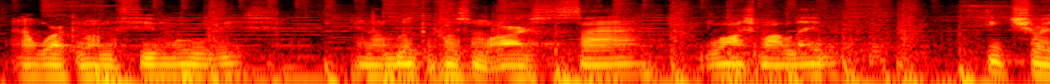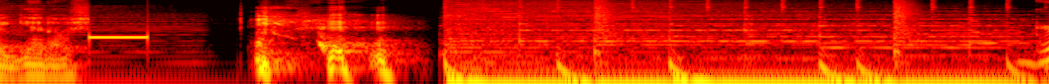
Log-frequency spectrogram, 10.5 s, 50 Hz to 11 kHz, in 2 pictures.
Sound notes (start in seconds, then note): 5.7 beep; 6.5 laughing; 7.4 upbeat music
